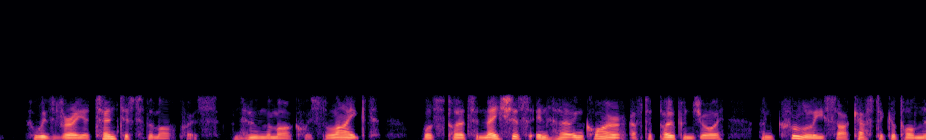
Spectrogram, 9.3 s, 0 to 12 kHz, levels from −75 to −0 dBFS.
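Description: Radio errors corrupted speech frames, producing lost AMR speech frames. The decoder repeated its last good pitch and vocal-tract settings at falling gain, so the sound smears and fades at 1.64–1.82 s and 6.14–6.36 s (about 160 ms each), and dips briefly at 4.38–4.45 s and 7.86–7.91 s.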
